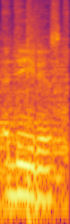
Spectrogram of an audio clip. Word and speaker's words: Adidas: I know us Americans say Adidas.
